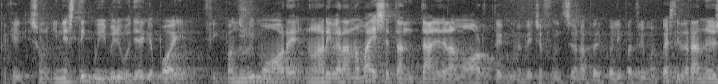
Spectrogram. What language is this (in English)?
Italian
